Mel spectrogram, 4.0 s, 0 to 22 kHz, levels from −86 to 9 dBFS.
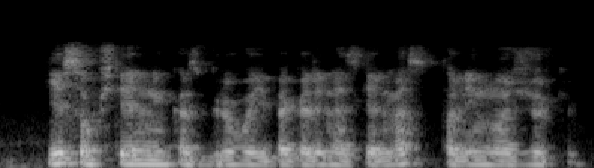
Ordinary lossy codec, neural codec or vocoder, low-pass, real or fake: Opus, 24 kbps; none; 7.2 kHz; real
